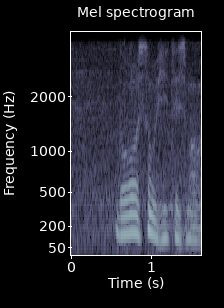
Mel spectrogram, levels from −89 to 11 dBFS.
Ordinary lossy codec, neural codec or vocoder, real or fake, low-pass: Opus, 64 kbps; none; real; 3.6 kHz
